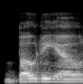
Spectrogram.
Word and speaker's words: Bogyo: One trick is Bogyo like rodeo, which isn't 100% precise, but it's close enough and so much better than bozo that I'm happy to take it.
